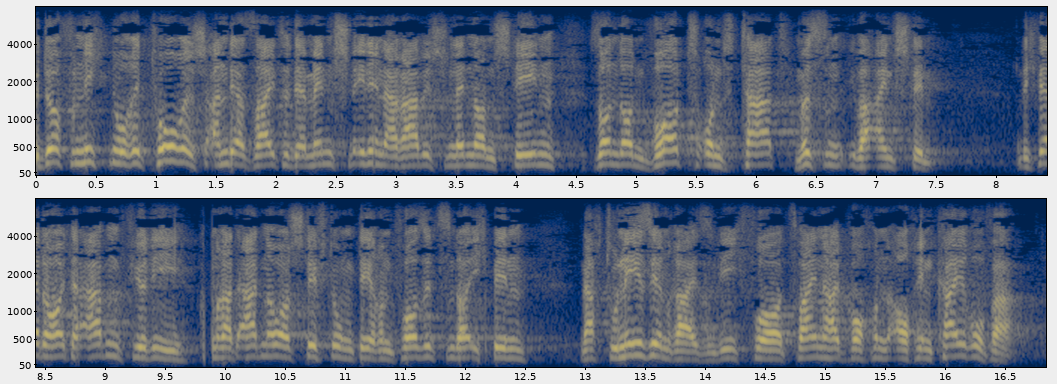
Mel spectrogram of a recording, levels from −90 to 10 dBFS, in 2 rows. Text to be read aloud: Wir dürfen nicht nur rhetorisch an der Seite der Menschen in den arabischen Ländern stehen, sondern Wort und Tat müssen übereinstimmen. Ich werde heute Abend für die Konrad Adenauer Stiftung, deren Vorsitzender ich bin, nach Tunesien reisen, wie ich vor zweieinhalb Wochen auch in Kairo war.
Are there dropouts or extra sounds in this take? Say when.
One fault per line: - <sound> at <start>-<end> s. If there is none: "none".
- dropout at 9.8-9.9 s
